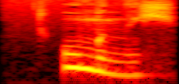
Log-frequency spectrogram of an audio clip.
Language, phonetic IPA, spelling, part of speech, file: Russian, [ˈumnɨj], умный, adjective, Ru-умный.ogg
- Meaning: clever, smart, intelligent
